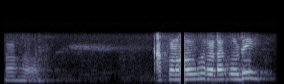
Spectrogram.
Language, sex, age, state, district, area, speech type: Odia, female, 45-60, Odisha, Angul, rural, conversation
